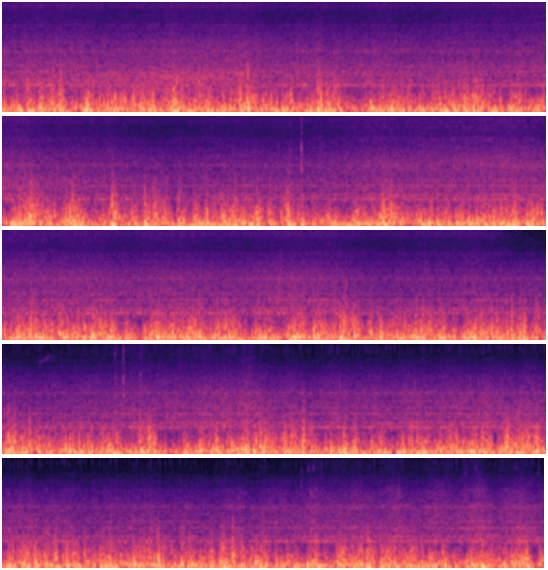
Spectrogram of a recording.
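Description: Strong wind rushes and buffets steadily past, as if heard while riding at speed.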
